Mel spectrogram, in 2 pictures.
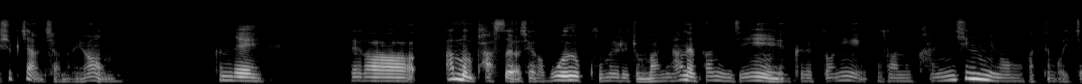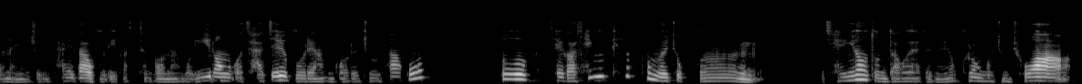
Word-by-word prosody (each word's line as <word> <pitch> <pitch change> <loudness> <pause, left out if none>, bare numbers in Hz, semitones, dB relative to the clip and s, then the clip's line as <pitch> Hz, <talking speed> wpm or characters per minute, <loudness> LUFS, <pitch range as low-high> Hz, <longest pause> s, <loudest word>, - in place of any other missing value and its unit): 쉽지 - - -10
않잖아요. - - -8 1.1
근데 180 -5 +1 0.9
제가 170 -2 +3 0.3
한번 235 -8 +6
봤어요, 290 0 -1
제가 145 -1 -9
뭘 195 +4 +6
구매를 160 -1 -11
좀 130 -2 -6
많이 150 +3 -6
하는 185 0 0
편인지. 165 -5 -3
그랬더니 160 - -13
우선 150 -1 -16
간식류 185 - +1
같은 140 -2 -19
거 - - -18
있잖아요. 120 -3 -15
좀 - - -20
달달구리 155 -2 -3
같은 - - -23
거나 130 0 -11
뭐 135 - -17
이런 170 +1 -2
거 - - -13
자질구레한 145 -5 -2
거를 135 0 -16
좀 150 +3 -19
사고 245 - -3 0.7
또 240 -2 +6 0.2
제가 150 -4 -5
생필품을 325 - -3
쪼끔 155 - -7 0.7
쟁여 200 +8 +1
둔다고 140 -2 -11
해야 140 - -13
되나요? 125 +3 -16
그런 165 0 -9
걸 145 -1 -17
좀 135 - -17
좋아 175 +1 +7
165 Hz, 260 characters per minute, -27 LUFS, 145-190 Hz, 1.1 s, 좋아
